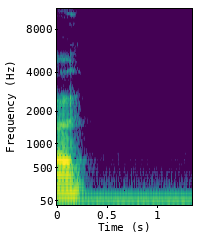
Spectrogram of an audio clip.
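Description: A young woman says a brief word up close.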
